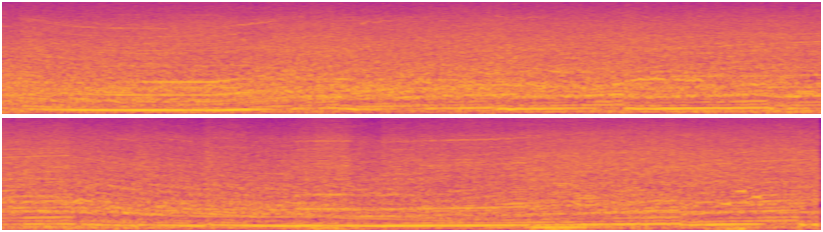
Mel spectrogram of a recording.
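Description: A racing car engine screams at high revs, shifting gears up and down.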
